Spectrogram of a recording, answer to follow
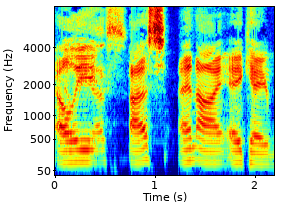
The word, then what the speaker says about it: Lesniak: First and last name, Frank Lesniak, Lesniak, rhymes with Cadillac, as you know.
